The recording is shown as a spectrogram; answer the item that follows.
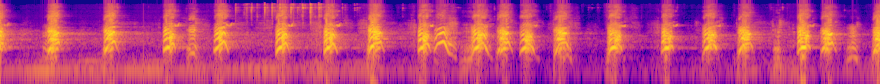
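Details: Joyful barking from collies, with a rapid, nearly continuous series of about seventeen bright, clipped barks, each roughly half a second apart, in a quiet background.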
